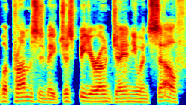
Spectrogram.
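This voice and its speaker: A man talks at a fairly quick pace with medium pitch and ordinary pitch variation. The background is quiet. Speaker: business coach and author. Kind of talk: interview. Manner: stumbles over words.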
